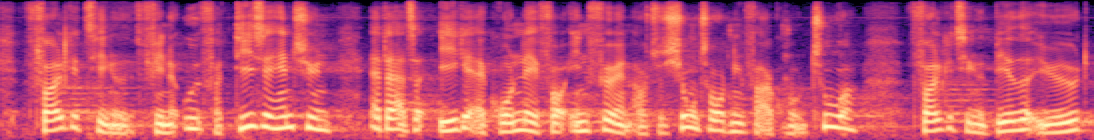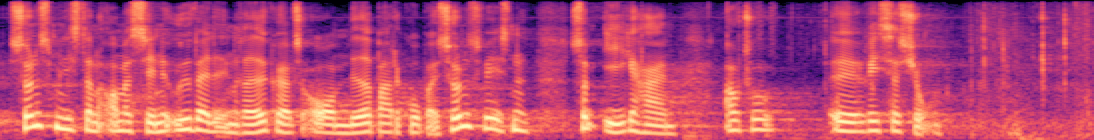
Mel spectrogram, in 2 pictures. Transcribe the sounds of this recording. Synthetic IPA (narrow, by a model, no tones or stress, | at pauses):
fɒ̽lɡ̥ət͡sʰe̝ŋ̰ð̞̩ˠfe̝nɐʔuð̞̰ˠfʁɑ̈d̥is̬əɦensy̰ːn | æɐd̥ɑ̈æl̰sɒ̽e̝ɡ̥əæɐɡ̥ʁɔ̽nlɛ̰ɪfɒ̽æʔe̝nfø̰ːɐe̝nɑ̈ʊt͡sʰo̝iɕo̝̰ːnsɒːd̥ne̝ŋfʁɑ̈ɑ̰kʰupʰult͡sʰṵɐ | fɒ̽lɡ̥ət͡sʰe̝ŋ̰ð̩ˠb̥e̝ːð̞ˠɐiøːd̥sɔ̽nh̩ˠsminisd̥ɐnəʔɒ̽mæsenəʔuð̞ˠʋæl̰ð̩ˠe̝nʁɛːð̞ˠɡ̥ɶɐlsəʔɒʊ̰ɐmeðˠɑ̈ːb̥ɑ̈ɪ̰ɾɐɡ̥ʁub̥ɐæsɔ̽nhesʋḛːsn̩ð̩ˠsɒ̽me̝ɡ̥əɦɑ̈e̝nɑ̈ʊt͡sʰo̝ | ʁisæɕo̝̰ːn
